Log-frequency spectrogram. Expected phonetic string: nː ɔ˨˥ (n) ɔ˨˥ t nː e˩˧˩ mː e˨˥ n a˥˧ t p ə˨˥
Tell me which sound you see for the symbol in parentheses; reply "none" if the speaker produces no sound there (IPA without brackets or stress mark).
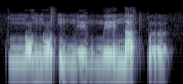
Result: n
